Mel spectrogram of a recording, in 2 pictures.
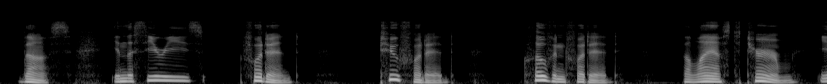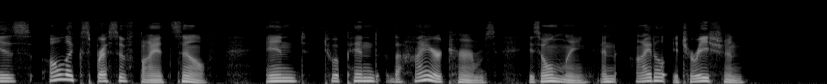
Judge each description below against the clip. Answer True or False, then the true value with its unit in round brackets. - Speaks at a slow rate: True (100 wpm)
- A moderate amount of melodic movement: False (7.3 semitones)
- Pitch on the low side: True (130 Hz)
